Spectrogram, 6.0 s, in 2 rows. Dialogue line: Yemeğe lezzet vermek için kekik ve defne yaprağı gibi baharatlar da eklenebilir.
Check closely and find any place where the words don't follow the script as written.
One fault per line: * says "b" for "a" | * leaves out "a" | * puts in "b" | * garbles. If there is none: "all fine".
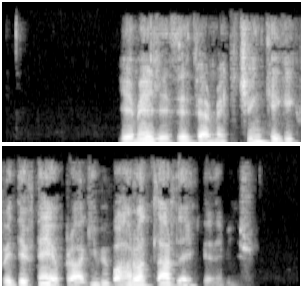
all fine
